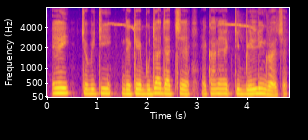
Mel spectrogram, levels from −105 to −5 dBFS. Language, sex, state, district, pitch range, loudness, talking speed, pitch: Bengali, male, Assam, Hailakandi, 145-160 Hz, -14 LUFS, 110 wpm, 150 Hz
